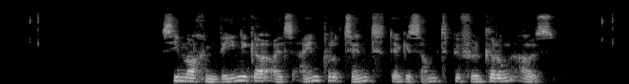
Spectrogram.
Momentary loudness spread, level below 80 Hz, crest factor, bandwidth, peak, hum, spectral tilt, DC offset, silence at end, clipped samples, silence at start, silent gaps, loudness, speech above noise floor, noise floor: 5 LU; -68 dBFS; 20 dB; 11.5 kHz; -6 dBFS; none; -4 dB/octave; under 0.1%; 0.75 s; under 0.1%; 1.6 s; none; -24 LUFS; 60 dB; -85 dBFS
